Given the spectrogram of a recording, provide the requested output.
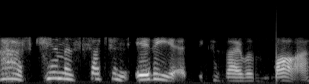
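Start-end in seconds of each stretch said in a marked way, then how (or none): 0.0-1.9 sudden, high, yelled-out loud outburst. Retelling yelling in frustration while lost driving: imitating own past yell. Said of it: "I yelled out".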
